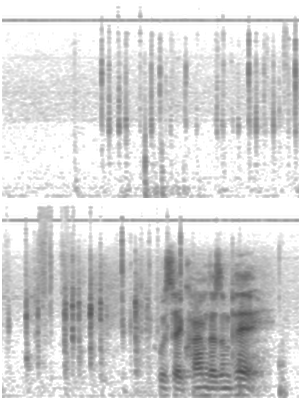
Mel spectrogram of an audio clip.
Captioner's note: keys clicking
